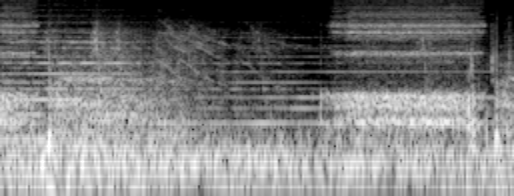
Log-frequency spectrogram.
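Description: Darth Vader's mechanical respirator breathing sound effect from Star Wars: one long, raspy hissing inhale followed by a matching exhale, loud and steady with a faint metallic hum, and no voices.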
